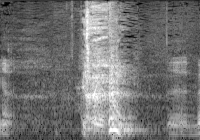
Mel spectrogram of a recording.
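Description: A person clears their throat once, loudly, about a second in. A man then starts speaking near the end.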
